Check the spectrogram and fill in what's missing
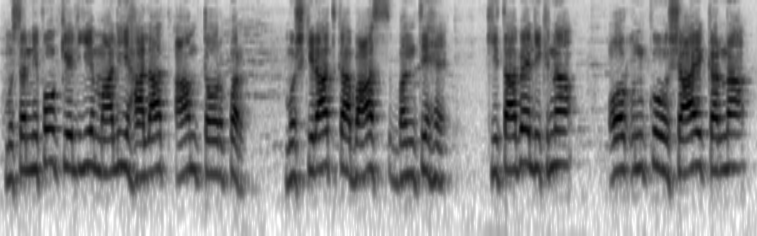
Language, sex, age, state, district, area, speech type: Urdu, male, 18-30, Bihar, Purnia, rural, spontaneous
